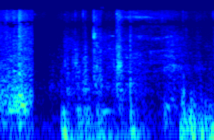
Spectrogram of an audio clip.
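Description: Footsteps and bumps of a handheld phone as someone walks indoors: a few dull low thuds, one about half a second in and more near the end, with faint clicks between them.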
